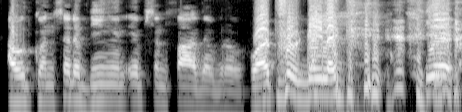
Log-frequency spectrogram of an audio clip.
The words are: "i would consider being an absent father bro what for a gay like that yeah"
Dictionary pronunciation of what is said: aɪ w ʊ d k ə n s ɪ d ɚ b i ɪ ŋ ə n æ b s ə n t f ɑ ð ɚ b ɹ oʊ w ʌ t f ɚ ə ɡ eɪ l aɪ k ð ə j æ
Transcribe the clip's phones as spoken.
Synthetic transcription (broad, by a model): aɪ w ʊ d k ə n s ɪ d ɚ b i ɪ ŋ ə n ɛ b s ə n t f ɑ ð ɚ b ɹ oʊ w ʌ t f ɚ ə ɡ eɪ l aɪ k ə j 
